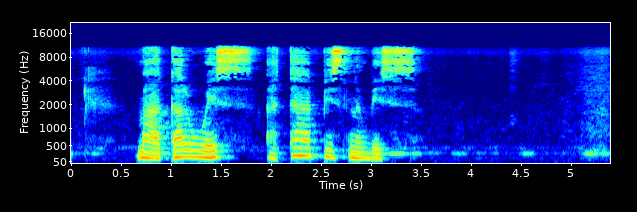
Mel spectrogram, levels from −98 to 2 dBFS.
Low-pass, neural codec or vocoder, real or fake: 10.8 kHz; none; real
